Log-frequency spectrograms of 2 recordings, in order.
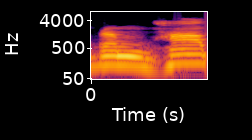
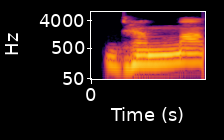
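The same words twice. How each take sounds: First: ब्रह्मा said bramha, h moved after m; spoken form. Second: ब्रह्मा said bramma with doubled m; written form first. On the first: Teacher showing students how people commonly say it. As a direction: say ब्रह्मा as bram-ha. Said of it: "ब्रह्मा बोल देते हैं". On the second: Teacher naming the word before the spoken form. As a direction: say ब्रह्मा as bram-ma. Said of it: "ब्रह्मा को हम ब्रह्मा बोल देते हैं". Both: Shown as a demonstration.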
